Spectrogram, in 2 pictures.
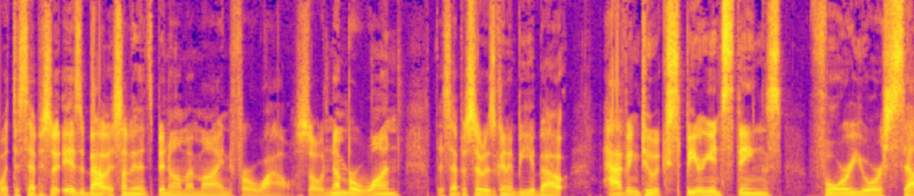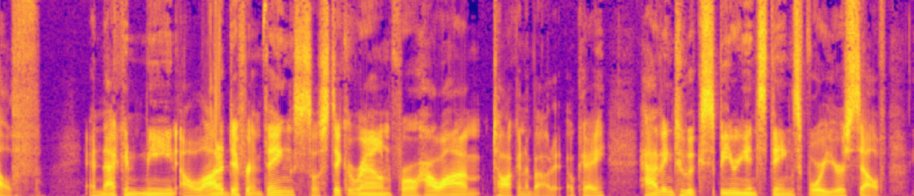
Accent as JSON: {"language": "English", "town": "Los Angeles", "region": "California", "country": "United States", "said": "I'm from Los Angeles originally, so, you got to respect what he did for this city"}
